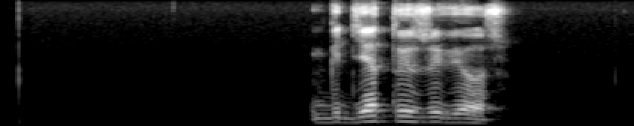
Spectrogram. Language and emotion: Russian, neutral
